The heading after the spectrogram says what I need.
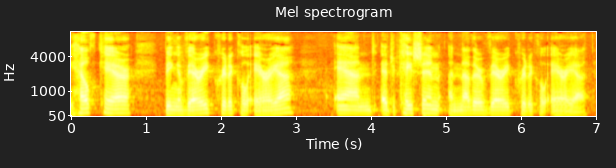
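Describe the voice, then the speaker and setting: A woman with a strikingly deep voice moderates a panel discussion. She explains in measured phrases, with halts between them.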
